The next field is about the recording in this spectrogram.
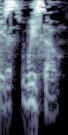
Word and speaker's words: Wiseau: It'd be Wiseau, because it's a respelling of the French word for bird.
